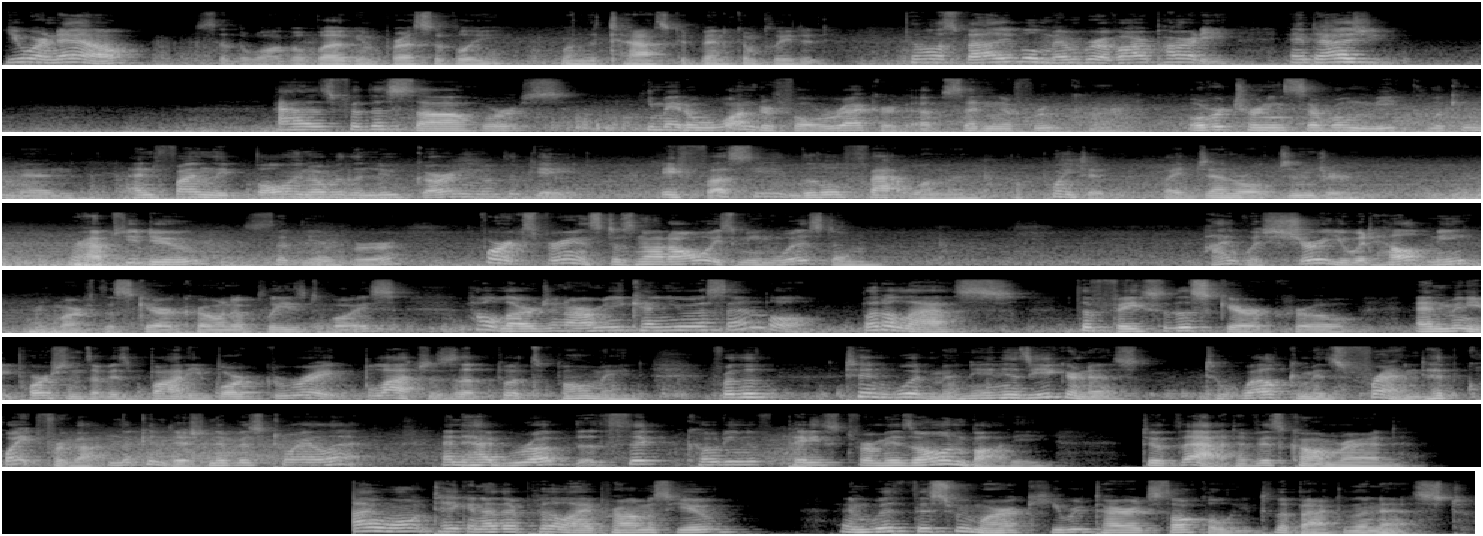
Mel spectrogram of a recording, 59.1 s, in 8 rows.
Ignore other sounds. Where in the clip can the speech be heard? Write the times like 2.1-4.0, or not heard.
0.0-6.9, 8.8-21.6, 22.5-26.6, 28.2-51.4, 53.5-59.0.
